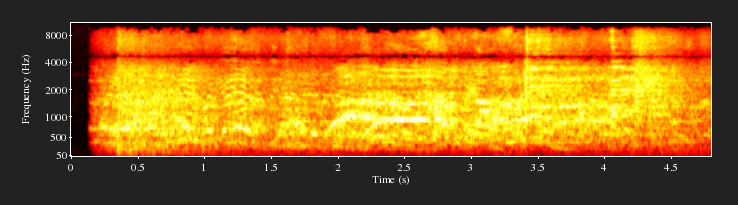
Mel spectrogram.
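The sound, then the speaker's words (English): A protest crowd from a populist movement in Tunisia clamors loudly, a dense mass of many shouting voices sustained throughout. “Sound there from a populist movement that has united to challenge the elected Islamist leadership in that country.”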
